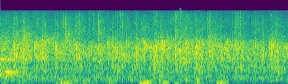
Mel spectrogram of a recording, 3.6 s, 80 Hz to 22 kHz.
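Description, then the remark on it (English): An audience at Move Summit 2024 claps and cheers for the event in a steady, dense wash of applause, with a few low shouts and whoops rising above the continuous clapping throughout. “Can I have a massive cheer for Move Summit, please?”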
